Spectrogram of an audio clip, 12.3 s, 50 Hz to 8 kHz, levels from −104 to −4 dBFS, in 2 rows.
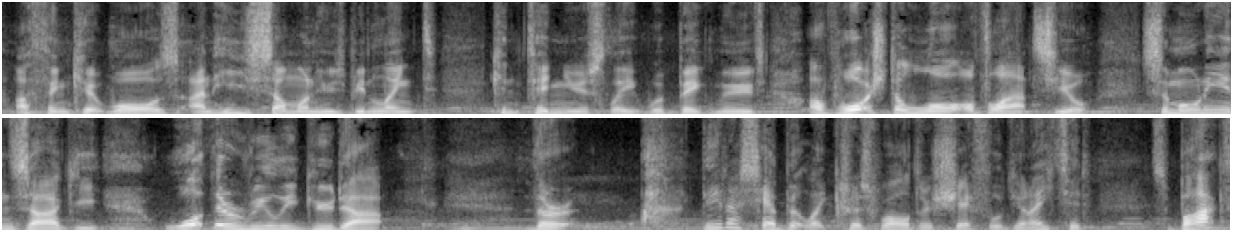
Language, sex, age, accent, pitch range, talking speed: English, male, 30-49, British, 130-170 Hz, 200 wpm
